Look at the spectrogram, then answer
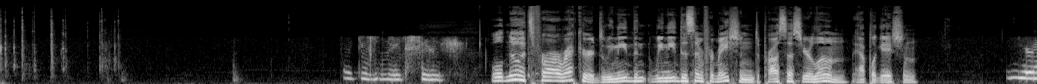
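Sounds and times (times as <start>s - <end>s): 
typing on a computer keyboard in a loan office: 0.0s - 1.3s
speech: 3.5s - 9.3s, 10.1s - 10.3s.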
